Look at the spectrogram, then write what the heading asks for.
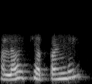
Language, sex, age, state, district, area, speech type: Telugu, female, 30-45, Telangana, Bhadradri Kothagudem, urban, conversation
